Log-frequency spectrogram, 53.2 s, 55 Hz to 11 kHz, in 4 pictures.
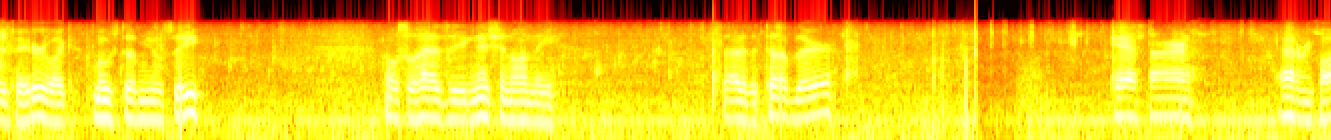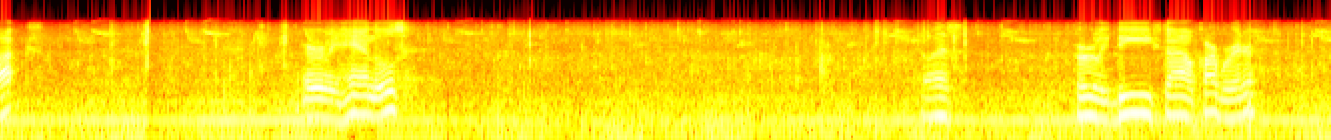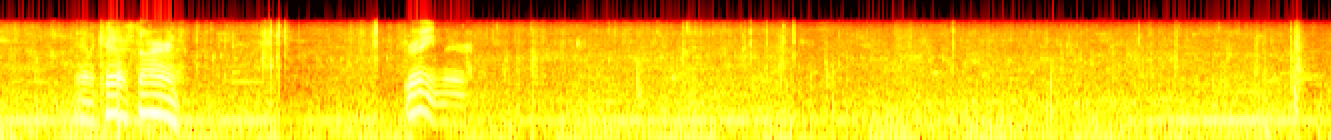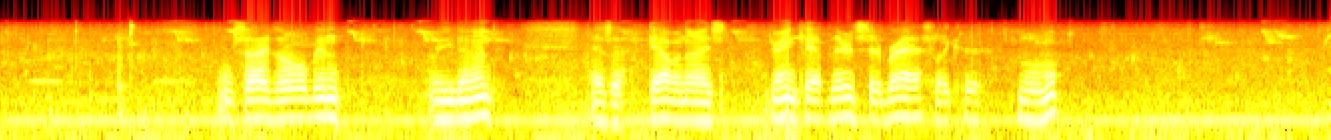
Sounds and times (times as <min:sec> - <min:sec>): Speech: 0:00.0 - 0:02.0, 0:03.8 - 0:05.6, 0:07.2 - 0:08.4, 0:11.1 - 0:12.0, 0:12.8 - 0:13.8, 0:16.3 - 0:17.5, 0:22.5 - 0:23.0, 0:24.1 - 0:26.0, 0:27.4 - 0:28.5, 0:30.7 - 0:31.4, 0:42.1 - 0:43.4, 0:44.2 - 0:45.0, 0:45.8 - 0:50.6.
